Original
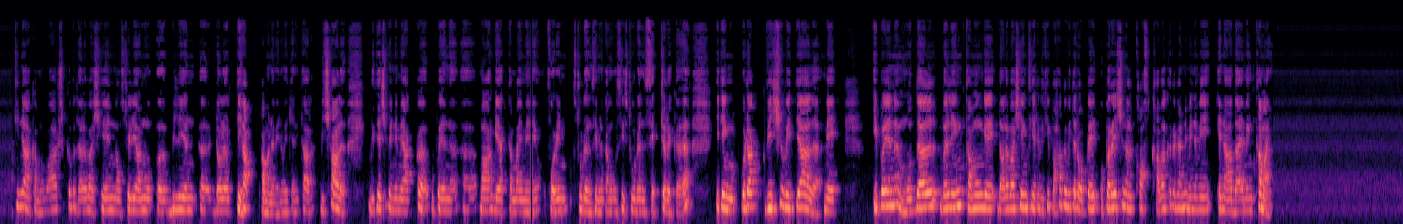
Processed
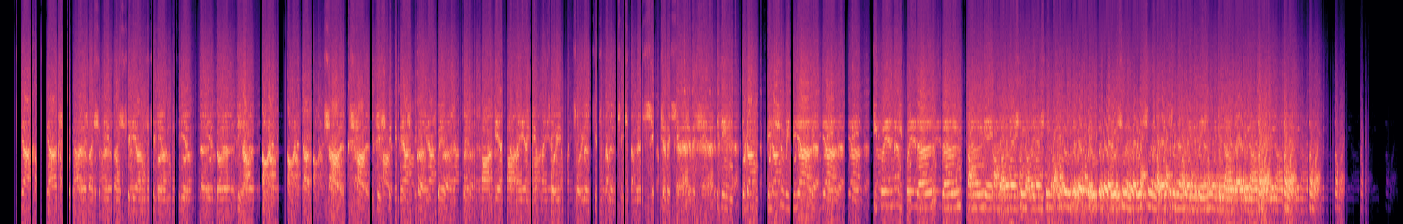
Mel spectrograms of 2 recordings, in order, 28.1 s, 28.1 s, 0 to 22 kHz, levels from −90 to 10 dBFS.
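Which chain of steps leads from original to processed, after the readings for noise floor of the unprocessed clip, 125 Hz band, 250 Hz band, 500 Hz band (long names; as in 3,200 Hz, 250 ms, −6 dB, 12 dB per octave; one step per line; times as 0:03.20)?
−63 dBFS, +1.0 dB, +1.5 dB, +13.0 dB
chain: hearing-aid frequency compression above 2,400 Hz 4 to 1
high-pass filter 120 Hz 24 dB per octave
low-shelf EQ 170 Hz +5.5 dB
in parallel at +2 dB: downward compressor 6 to 1, threshold −26 dBFS, peak gain reduction 16 dB
on the sum: high-pass filter sweep 1,200 Hz → 550 Hz, 0:17.89–0:21.69
bit reduction 5 bits
high-frequency loss of the air 80 metres
on a send: repeating echo 508 ms, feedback 38%, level −4 dB
on the sum: leveller curve on the samples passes 5
level −1 dB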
